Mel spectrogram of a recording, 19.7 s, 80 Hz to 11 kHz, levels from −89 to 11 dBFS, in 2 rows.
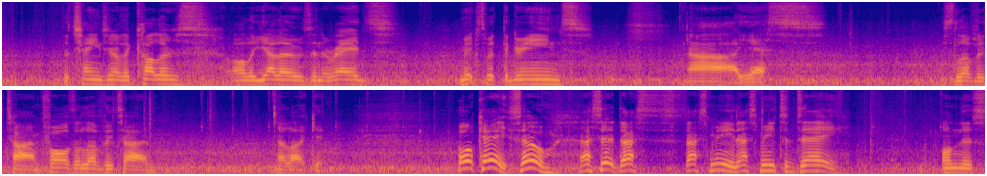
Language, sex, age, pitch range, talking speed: English, male, 20-39, 115-165 Hz, 120 wpm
